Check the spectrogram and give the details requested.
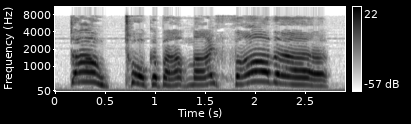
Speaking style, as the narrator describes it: he shrieked

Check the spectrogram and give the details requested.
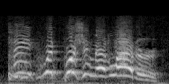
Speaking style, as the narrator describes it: shrieks

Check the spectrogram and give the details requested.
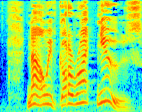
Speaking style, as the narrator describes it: said William cheerfully

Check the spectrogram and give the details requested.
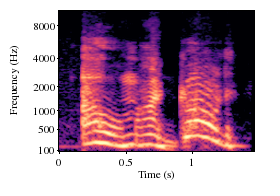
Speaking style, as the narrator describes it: he shrieked

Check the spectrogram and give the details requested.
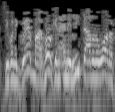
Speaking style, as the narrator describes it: Fred yelled

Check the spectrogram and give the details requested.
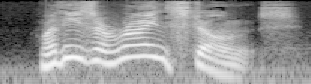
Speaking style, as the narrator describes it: cried John

